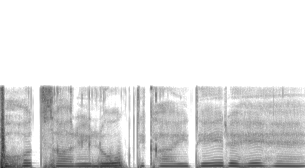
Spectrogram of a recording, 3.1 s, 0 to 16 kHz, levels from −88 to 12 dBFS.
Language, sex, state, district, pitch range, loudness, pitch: Hindi, female, Himachal Pradesh, Shimla, 225-245 Hz, -21 LUFS, 230 Hz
